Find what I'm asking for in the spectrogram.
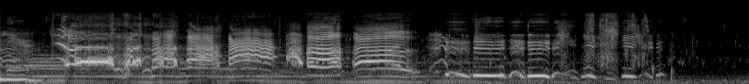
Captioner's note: wailing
